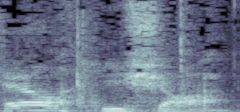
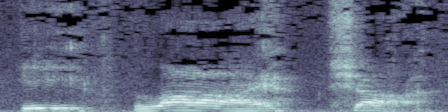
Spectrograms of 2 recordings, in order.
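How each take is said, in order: First: The name is split as El, Yisha. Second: The name is split as E, Li, Sha. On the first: The speaker calls it right. "So it should be after E-L" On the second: The speaker calls it wrong. "We broke it in the wrong place"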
